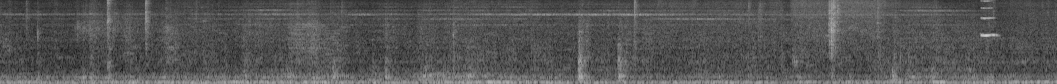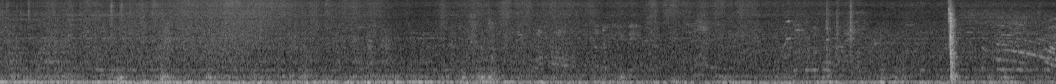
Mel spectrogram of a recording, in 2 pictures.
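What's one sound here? Train wheels click and clatter over rail joints.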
